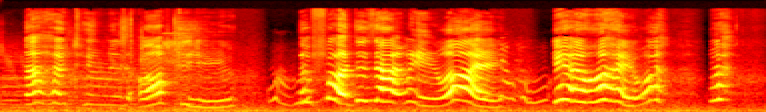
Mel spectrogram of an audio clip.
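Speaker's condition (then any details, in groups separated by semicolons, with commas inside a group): Cerebral palsy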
